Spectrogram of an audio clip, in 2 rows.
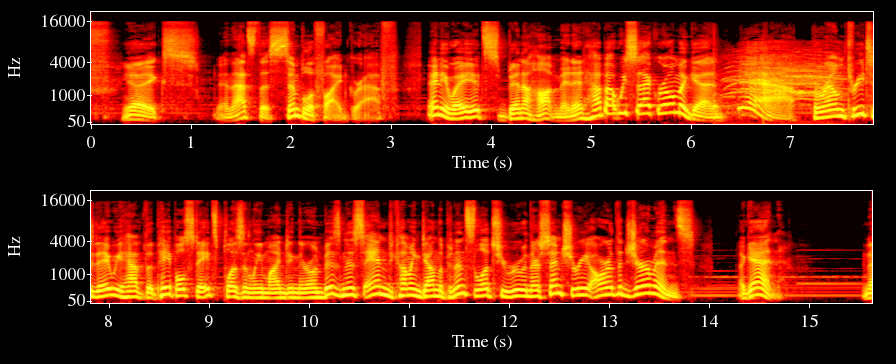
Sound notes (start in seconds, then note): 6.2 children Cheer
